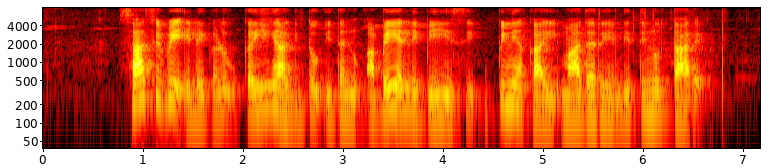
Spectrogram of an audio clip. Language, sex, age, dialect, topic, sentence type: Kannada, female, 46-50, Mysore Kannada, agriculture, statement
